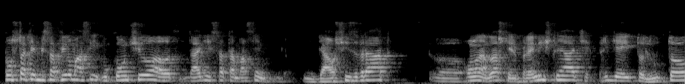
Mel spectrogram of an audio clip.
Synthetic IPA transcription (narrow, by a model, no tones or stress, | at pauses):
pɔt̪st̪acɛbisafilmasiʔukɔnt͡ʃilalɛd̪ajɟɛsat̪amʋlasɲɛɟalʃiːzʋɾat̪ | ɔnazat͡ʃɲɛpɾɛmiːʃʎacpɾiːɟɛit̪ɔʎut̪ɔ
